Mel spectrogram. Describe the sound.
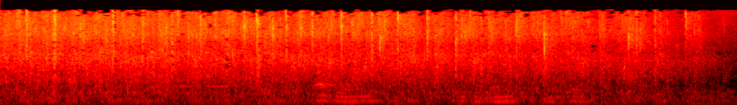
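Audience applause welcoming a pastor at a church service: dense, steady clapping fills the whole stretch, with voices mixed in.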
